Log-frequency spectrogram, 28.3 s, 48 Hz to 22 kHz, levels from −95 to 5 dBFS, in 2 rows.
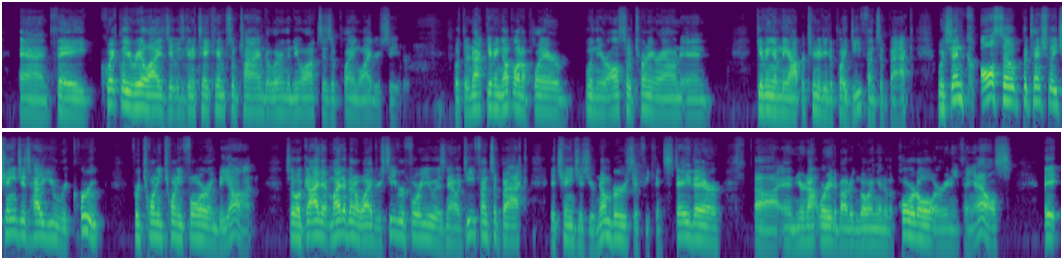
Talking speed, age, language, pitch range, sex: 200 wpm, 40-59, English, 110-135 Hz, male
